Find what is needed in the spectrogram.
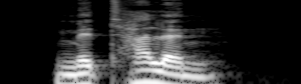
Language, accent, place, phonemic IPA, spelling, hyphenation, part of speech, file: German, Germany, Berlin, /meˈtalən/, metallen, me‧tal‧len, adjective, De-metallen.ogg
- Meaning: metallic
